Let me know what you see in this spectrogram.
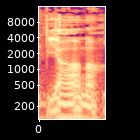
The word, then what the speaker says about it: Ljubljana: Actually, it's funny you say that because we did get a message today from somebody from Ljubljana. Ljubljana? Ljubljana. Ljubljana? How do we say it? – Ljubljana. – Ljubljana. Always forget.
